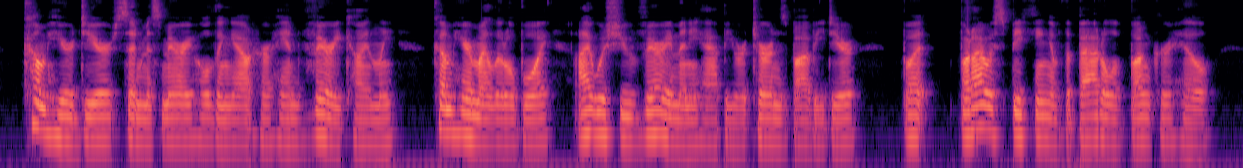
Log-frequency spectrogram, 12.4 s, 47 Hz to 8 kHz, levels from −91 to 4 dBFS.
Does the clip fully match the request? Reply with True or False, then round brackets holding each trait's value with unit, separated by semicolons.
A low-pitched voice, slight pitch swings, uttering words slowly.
False (110 Hz; 2.0 semitones; 175 wpm)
